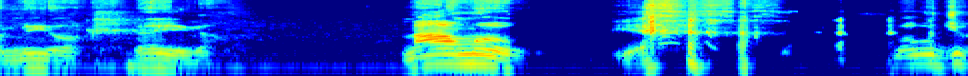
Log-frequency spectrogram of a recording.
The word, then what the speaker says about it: Mamu: Mamu Treetop Walk. Mamu Tropical What's it called? Skywalk. Oh, he just butchered the shit out of that name. MAMU. Mamu. Like Shamu without the sham.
